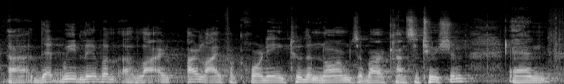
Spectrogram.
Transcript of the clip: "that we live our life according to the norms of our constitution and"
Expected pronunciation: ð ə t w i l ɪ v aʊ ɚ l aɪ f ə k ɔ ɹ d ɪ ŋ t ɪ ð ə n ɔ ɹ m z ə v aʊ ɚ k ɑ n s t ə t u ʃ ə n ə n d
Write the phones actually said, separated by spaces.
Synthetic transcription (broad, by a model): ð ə t w i l ɪ v aʊ ɚ l aɪ f ə k ɔ ɹ d ɪ ŋ t ɪ ð ə n ɔ ɹ m z ə v aʊ ɚ k ɑ n s t ə t u ʃ ə n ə n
